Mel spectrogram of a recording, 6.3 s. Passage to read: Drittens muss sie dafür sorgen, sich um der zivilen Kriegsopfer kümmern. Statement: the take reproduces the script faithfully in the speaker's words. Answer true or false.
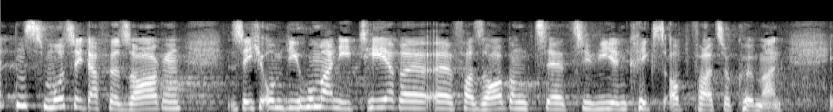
false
